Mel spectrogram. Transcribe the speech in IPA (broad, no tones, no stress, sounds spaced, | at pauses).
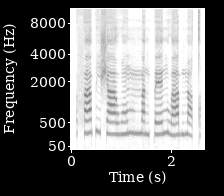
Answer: f a p i ʃ aː w õ mː a n p ɛ n w a b m ɛ tˤ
